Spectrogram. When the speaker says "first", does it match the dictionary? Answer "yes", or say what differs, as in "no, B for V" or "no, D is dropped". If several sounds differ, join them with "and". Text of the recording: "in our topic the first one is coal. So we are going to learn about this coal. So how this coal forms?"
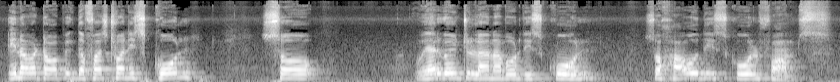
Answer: yes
